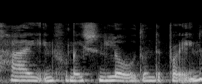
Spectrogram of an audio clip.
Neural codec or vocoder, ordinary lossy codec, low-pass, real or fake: none; MP3, 32 kbps; 7.2 kHz; real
